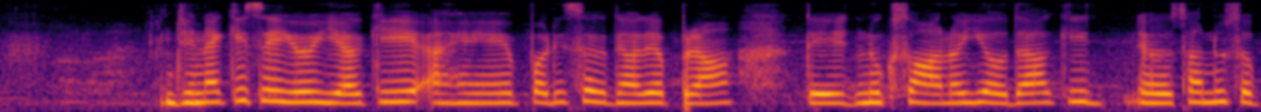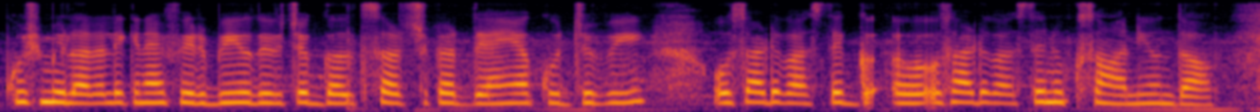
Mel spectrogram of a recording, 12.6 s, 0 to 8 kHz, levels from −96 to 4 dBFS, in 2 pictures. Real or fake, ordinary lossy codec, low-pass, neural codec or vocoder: real; none; 7.2 kHz; none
